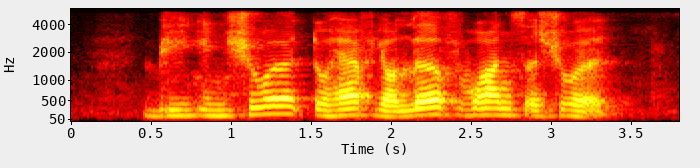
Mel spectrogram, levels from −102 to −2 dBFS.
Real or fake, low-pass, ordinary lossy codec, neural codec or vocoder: fake; 5.4 kHz; none; vocoder, 22.05 kHz, 80 mel bands, HiFi-GAN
